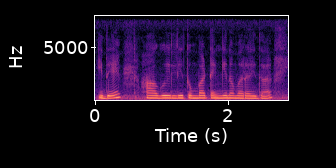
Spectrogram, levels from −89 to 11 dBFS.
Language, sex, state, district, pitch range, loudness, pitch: Kannada, female, Karnataka, Bidar, 220-230 Hz, -14 LUFS, 225 Hz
